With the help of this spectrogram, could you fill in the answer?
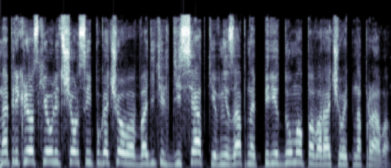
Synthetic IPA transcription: nəpʲɪɾʲɪkɾʲost̪kʲɪulʲɪt̪sʃo̞rsɨipʊɡɐt͡ɕo̞vəvɐdʲitʲɪlʲdʲɪsʲat̪kʲɪvnʲɪzapnəpʲɪɾʲɪd̪uməlˠpəvɐɾat͡ɕɪvət̚ʲnɐpɾavə̰

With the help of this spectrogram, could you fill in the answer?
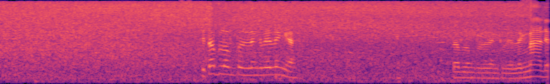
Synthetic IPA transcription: kit̪abəlʊmkəlilɪŋkəlilɪŋja | kit̪abəlʊmkəlilɪŋkəlilɪŋnad

